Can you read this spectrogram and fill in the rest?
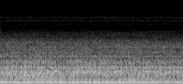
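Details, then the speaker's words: Washing machine after its dinamo motor was installed, running with a steady low electric hum and even drone and no scraping or knocking as the drum turns; the motor is running smoothly and is healthy. "Ah ya, posisinya mutar sudah. Suaranya pun mendengung-dengung udah bagus."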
